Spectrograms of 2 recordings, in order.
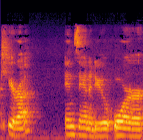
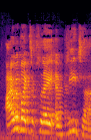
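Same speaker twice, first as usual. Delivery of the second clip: normal talking voice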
